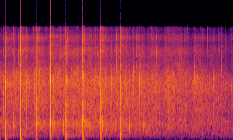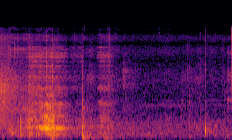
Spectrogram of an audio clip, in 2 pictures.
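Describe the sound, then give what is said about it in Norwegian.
A church audience applauds loudly for the people standing, with a dense wash of clapping and several sharp, loud claps standing out. The applause thins and fades out around six seconds, leaving a few isolated knocks and near silence. “La oss gi dem en skikkelig klapp.”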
